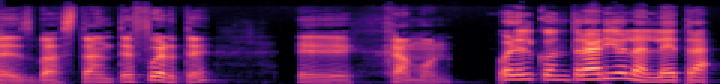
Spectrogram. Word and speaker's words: jamón: una Y y dicen llamón. Jamás. Siempre la J es un sonido de la garganta.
